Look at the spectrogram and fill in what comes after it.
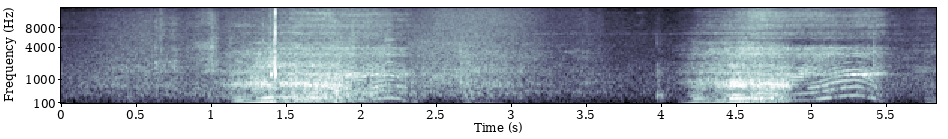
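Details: Adult man snoring in a hotel room at night, described as terrible and loud: two long, rough, rattling breaths during sleep with a warbling, pitch-shifting quality.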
